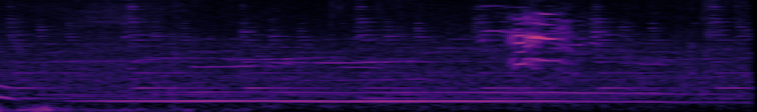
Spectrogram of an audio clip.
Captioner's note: baby coos; seal yawns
